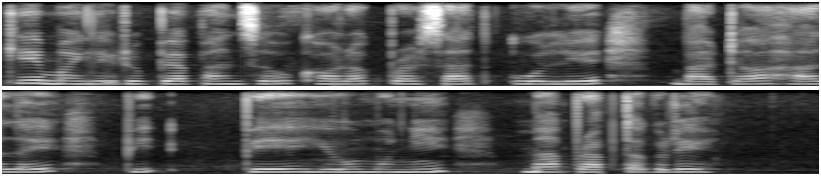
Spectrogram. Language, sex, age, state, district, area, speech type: Nepali, female, 45-60, West Bengal, Darjeeling, rural, read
